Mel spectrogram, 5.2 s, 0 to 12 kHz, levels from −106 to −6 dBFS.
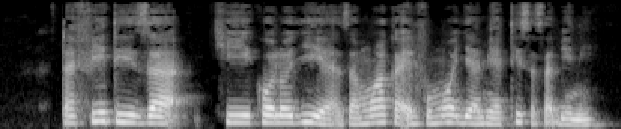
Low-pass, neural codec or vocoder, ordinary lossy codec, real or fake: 10.8 kHz; vocoder, 24 kHz, 100 mel bands, Vocos; MP3, 48 kbps; fake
